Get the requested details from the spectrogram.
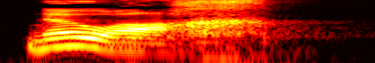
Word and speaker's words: Noach: Noach is the way it's pronounced in Hebrew.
